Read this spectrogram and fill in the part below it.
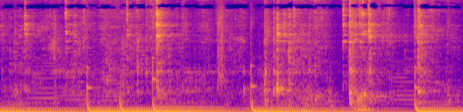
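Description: Flour and butter cooking together in a pan for a cheese sauce, with a utensil stirring and scraping against the pan in repeated strokes over a soft sizzle, close and fairly loud, with no talking.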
